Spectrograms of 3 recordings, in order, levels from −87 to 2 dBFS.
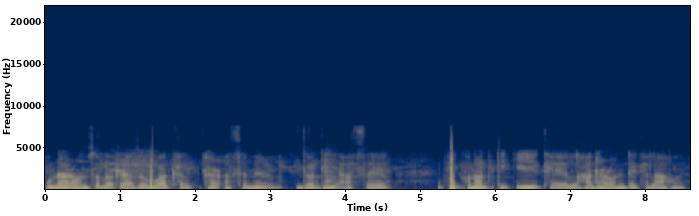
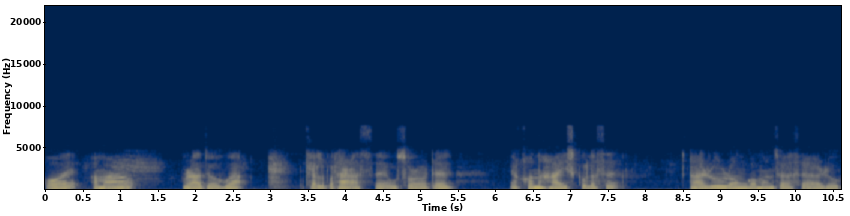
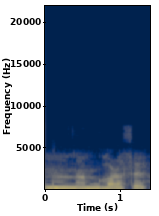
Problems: background sounds at intervals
